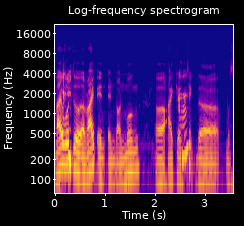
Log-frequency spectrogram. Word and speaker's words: Don Mueang: Don Mueang. Don Mueang. Don Mueang, yeah. If I were to Good arrive in job. Don, thank you, clap. If I were to arrive in Don Mueang, I can take the, was it LRT to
